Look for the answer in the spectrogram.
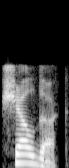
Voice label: "shelduck", English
